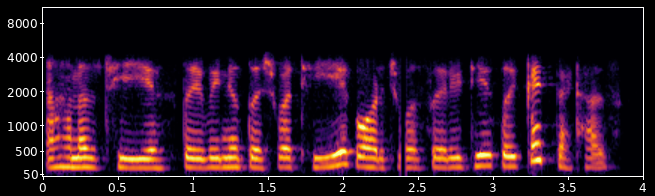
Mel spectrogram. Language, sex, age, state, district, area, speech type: Kashmiri, female, 45-60, Jammu and Kashmir, Kulgam, rural, conversation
